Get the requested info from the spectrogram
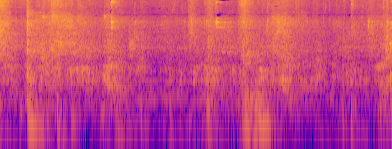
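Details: Male and female Great Danes playing rough together: low, rumbling grunts around the first half-second and again near two and a half seconds, ending in a loud sudden growl.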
